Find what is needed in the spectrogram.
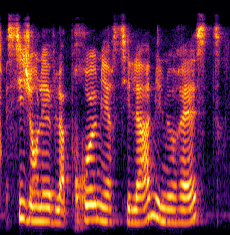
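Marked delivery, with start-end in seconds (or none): none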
